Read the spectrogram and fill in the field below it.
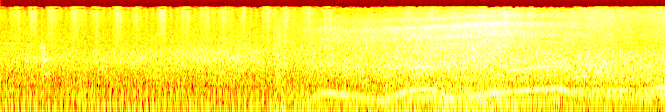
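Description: Footsteps run over grass and pavement.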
